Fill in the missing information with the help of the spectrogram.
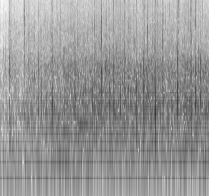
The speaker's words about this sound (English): Clap for her.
